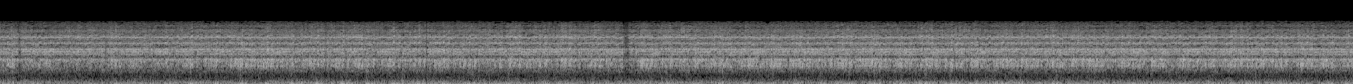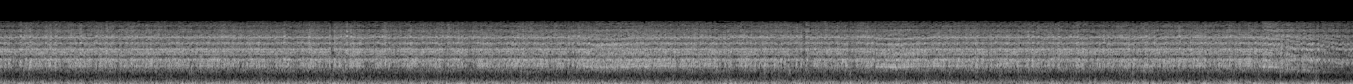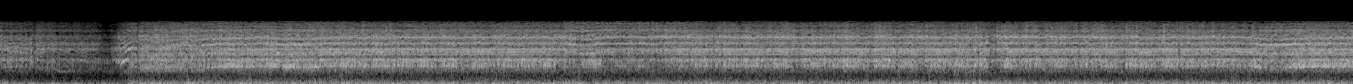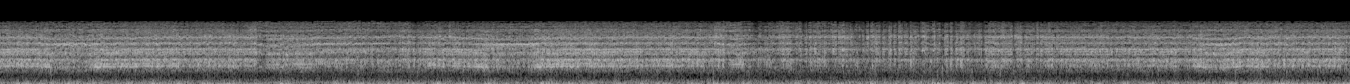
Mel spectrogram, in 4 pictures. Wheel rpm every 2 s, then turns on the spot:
230, 230, 230, 240, 230, 230, 230, 230, 230, 230, 240, 230, 230, 30, 170, 230, 230, 230, 230, 230, 230, 230, 230, 230, 230, 230, 230.
none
